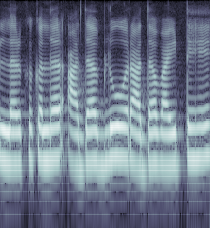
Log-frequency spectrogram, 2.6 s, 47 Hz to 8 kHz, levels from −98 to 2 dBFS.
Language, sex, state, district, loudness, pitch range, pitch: Hindi, female, Bihar, Purnia, -14 LUFS, 200-225 Hz, 210 Hz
